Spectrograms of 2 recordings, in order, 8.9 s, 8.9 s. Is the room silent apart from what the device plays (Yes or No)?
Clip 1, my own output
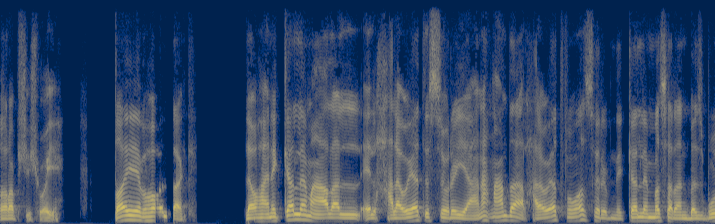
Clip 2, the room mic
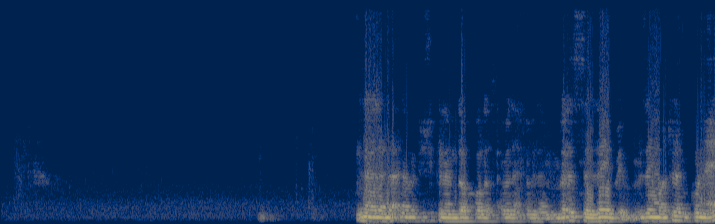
No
